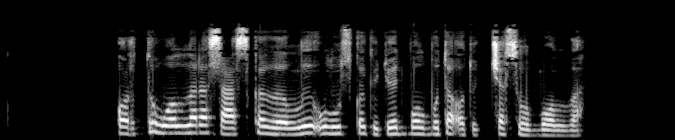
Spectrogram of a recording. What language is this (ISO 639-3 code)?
sah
